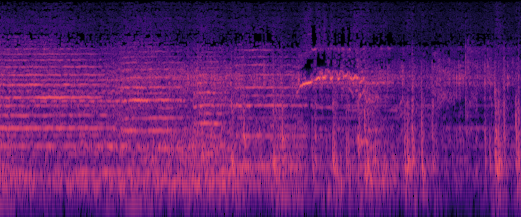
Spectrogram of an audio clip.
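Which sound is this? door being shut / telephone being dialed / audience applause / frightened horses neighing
frightened horses neighing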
